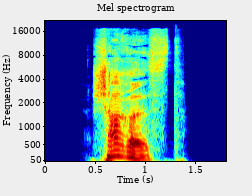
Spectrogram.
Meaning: second-person singular subjunctive I of scharren
- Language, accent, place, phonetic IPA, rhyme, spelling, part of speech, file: German, Germany, Berlin, [ˈʃaʁəst], -aʁəst, scharrest, verb, De-scharrest.ogg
